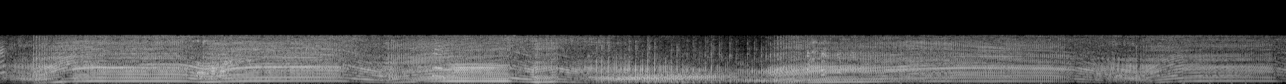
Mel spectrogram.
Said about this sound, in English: Oh, my. That has already started. It's just a nightmare. Because everybody's got these, it's like these big petrol lawnmowers, these gas lawnmowers, like you call it gas, and they're worse than electric ones.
